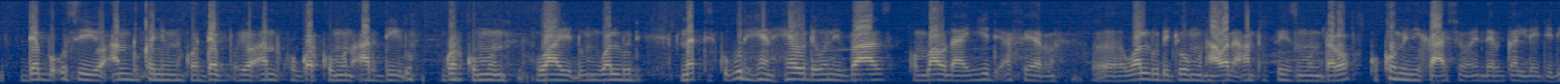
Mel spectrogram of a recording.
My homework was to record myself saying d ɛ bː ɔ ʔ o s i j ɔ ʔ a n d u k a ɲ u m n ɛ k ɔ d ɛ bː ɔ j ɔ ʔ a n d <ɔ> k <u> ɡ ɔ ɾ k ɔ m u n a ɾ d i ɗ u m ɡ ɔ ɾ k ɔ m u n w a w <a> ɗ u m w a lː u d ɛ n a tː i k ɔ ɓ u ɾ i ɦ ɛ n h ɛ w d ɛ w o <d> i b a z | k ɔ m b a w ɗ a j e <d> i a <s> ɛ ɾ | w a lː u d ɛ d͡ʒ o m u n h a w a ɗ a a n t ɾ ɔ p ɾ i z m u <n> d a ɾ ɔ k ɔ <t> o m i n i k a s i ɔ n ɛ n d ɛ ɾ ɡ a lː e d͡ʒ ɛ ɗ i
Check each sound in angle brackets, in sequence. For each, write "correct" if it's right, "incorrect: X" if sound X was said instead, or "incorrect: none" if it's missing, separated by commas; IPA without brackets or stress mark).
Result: incorrect: u, incorrect: ɔ, incorrect: i, incorrect: n, correct, incorrect: f, correct, incorrect: k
